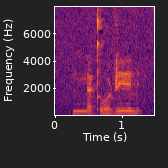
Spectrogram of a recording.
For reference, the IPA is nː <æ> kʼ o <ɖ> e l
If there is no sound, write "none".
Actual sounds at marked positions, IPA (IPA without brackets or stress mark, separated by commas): æ, ɖ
